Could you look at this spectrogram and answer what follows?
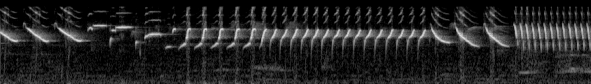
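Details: Belgian canary singing naturally: loud high-pitched song of repeated descending whistles, then rapid trills of short notes, ending in a fast buzzy rolled phrase.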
